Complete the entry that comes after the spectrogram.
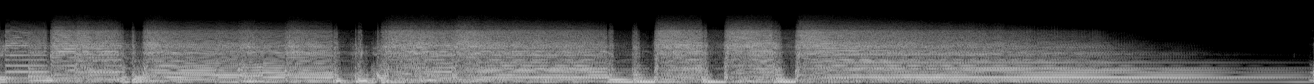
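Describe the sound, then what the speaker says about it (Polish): A guitar played through the Taurus SH7 Apogee floor amplifier with heavy distortion, loud and sustained. Chords ring with a thick, saturated crunch over a long stretch and fade out at the end. "ten przester tak średnio mi się podoba, szczerze mówiąc, jest taki bardzo siarczysty"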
